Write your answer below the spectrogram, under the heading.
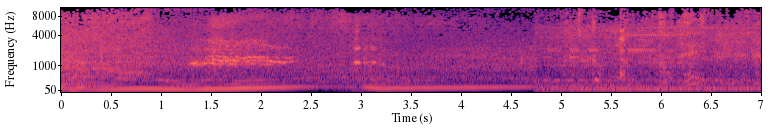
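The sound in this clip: A police car speeds along with a strong engine roar. Its pitch climbs steadily, dips, then holds high and steady, and a rougher rushing noise takes over near the end.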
